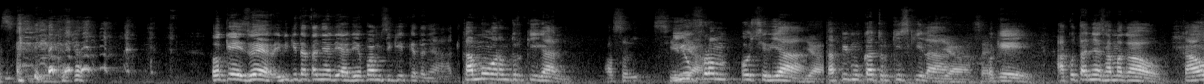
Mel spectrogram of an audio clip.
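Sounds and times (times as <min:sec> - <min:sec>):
people laughing: 0:00.2 - 0:01.8.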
